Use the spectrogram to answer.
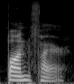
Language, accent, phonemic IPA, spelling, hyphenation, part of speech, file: English, General American, /ˈbɑnˌfaɪɚ/, bonfire, bon‧fire, noun / verb, En-us-bonfire.ogg
- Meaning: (noun) A large, controlled outdoor fire lit to celebrate something or as a signal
